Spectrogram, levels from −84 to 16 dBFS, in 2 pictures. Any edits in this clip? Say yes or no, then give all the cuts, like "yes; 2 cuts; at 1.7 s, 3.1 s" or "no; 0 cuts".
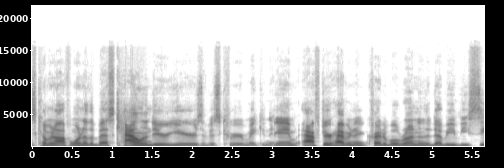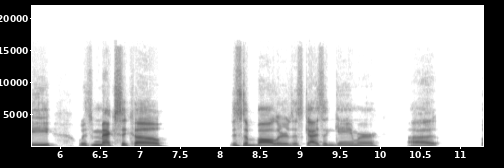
yes; 2 cuts; at 3.0 s, 8.3 s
